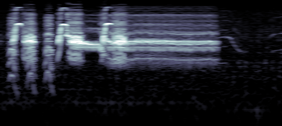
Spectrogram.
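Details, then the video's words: A Common Myna gives a few quick harsh chattering notes, then a long buzzy, grating churr lasting about a second, with a faint whistle after. "Common Myna Sound ! Common Myna Song ! Common Myna Call ! Common Myna Vocal ! Common Myna Voice"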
